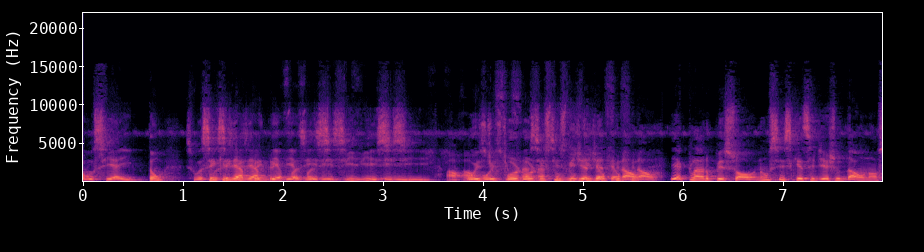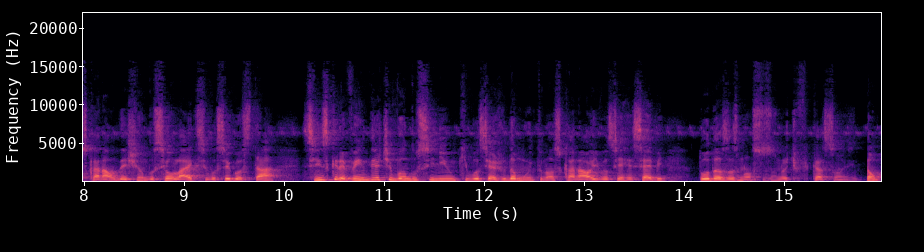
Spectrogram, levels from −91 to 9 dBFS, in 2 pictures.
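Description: From 1.25 to 5.79 s a doubled audio track appears: a full-level copy trails roughly 150 ms behind, likely from a second capture path, starting and stopping abruptly.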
